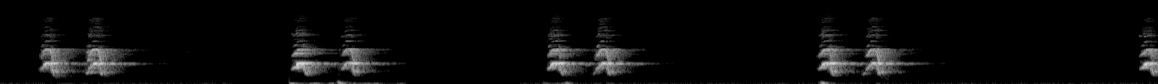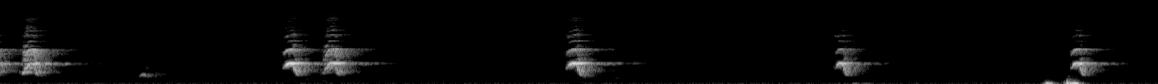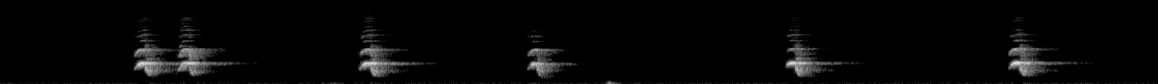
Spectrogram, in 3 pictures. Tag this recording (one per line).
dog
animal
cute
bark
